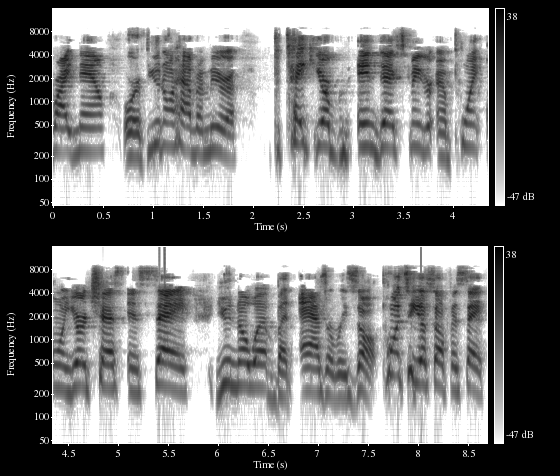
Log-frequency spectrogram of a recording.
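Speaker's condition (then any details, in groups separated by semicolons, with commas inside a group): No condition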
